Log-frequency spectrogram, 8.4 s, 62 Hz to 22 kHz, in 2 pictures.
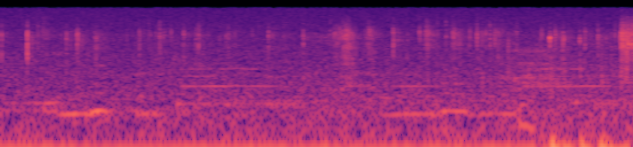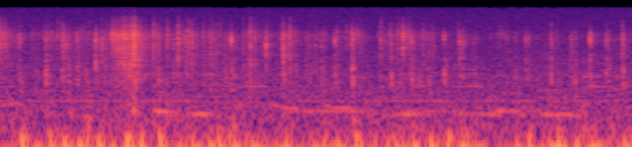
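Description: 2014 Panini Select Football card packs handled and opened by gloved hands: a rapid run of crinkles and clicks from the wrappers and cards, getting busier and louder about halfway through.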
